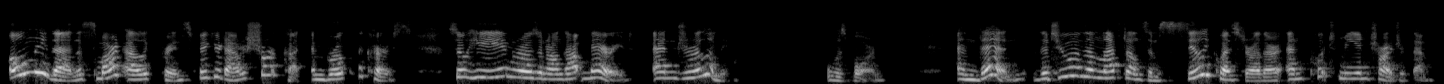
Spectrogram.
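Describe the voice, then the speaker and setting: A woman's voice: high-pitched, sing-song, normal speed, warm tone, dull audio, pitched above the performer's own voice. Woman voicing a flustered, stammering middle-aged prince. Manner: stammering, earnest, sighing. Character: flustered, haunted middle-aged prince, a reluctant wicked uncle.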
